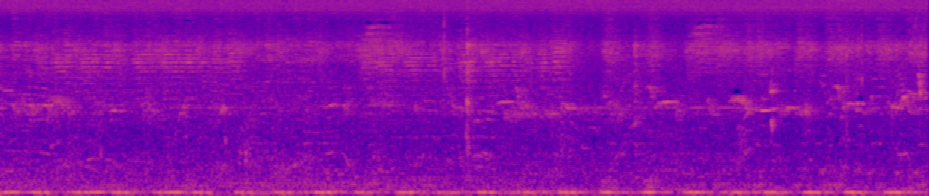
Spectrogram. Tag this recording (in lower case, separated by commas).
music, speech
